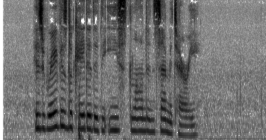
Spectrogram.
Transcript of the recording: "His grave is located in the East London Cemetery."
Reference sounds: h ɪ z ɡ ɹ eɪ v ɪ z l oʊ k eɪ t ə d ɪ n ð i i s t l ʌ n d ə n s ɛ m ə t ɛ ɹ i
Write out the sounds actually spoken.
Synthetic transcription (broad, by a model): h ɪ z ɡ ɹ eɪ v ɪ z l oʊ k eɪ t ə d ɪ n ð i i s t l ʌ n d ə n s ɛ m ə t ɛ ɹ i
